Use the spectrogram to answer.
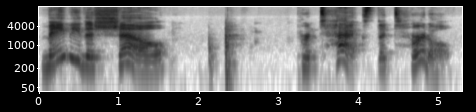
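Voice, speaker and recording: A woman reading aloud in an expressive, instructive way, as a teacher does for young children, pausing to think through questions. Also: on the high side.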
